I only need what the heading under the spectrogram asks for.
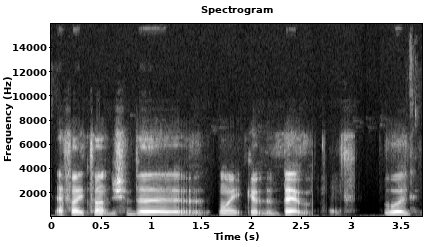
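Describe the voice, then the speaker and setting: Flat-voiced man on a dull headset. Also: lowish voice, no echo. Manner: halting, apologetic. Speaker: player. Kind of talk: tabletop game chat. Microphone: headset on an online call.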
